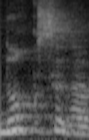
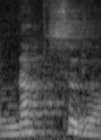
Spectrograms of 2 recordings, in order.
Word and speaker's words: 녹스: 중요한 지에서 해밀턴은 종교개혁 사상을 전파했는데 훗날 스코틀랜드의 종교개혁자 존 녹스는 존 녹스가 맞아요. 낙스가 맞아요. 녹스라고 썼으니까 녹스라고 읽죠. 낙스라고도 읽죠.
